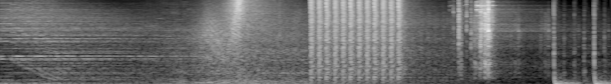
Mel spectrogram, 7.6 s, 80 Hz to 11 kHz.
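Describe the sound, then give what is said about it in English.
Rapid automatic gunfire from an M16 rifle firing round after round in one loud, tightly spaced burst of many shots, set among heavier bangs and low rumbling. “The M16 unloaded, firing round after round in ear splitting succession.”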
